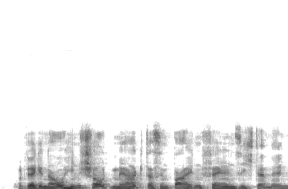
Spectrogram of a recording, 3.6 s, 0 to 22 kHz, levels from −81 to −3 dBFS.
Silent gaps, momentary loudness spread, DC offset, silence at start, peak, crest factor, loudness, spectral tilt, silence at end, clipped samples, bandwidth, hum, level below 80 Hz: none; 6 LU; under 0.1%; 0.25 s; -12 dBFS; 18 dB; -29 LUFS; -5.5 dB/octave; 0 s; under 0.1%; 7.8 kHz; none; -74 dBFS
